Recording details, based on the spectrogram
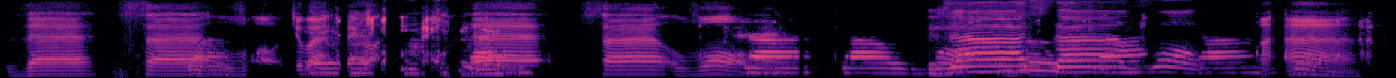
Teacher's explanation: Sama-sama dari ujung lidah berjumpa dengan gigi kacip atas. Ujung gigi.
